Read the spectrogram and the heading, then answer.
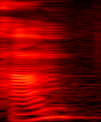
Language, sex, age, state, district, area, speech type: Bengali, male, 60+, West Bengal, Nadia, rural, read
